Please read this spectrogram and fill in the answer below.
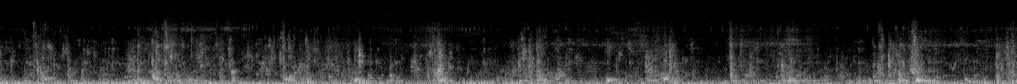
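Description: Lake water slapping against the hull of a small fishing boat, heard as irregular knocks over a steady rumble of wind on the microphone.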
